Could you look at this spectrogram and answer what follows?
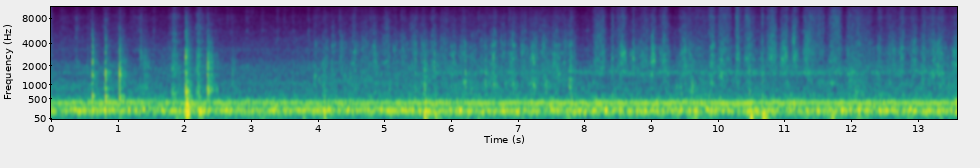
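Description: Wire whisk clicking and scraping rapidly against a plastic mixing bowl, beating flour into eggs, sugar, oil and orange juice for a cake batter. A few separate clicks come first as the liquid is poured from one bowl into the other, and a steady hum runs under everything.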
